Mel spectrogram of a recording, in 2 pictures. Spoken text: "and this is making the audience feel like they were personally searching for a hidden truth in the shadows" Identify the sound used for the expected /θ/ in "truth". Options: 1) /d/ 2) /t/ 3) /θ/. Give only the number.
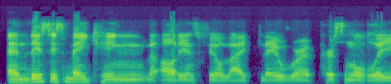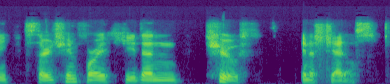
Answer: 3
